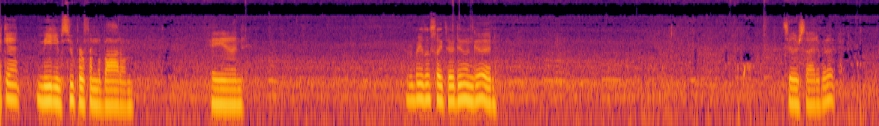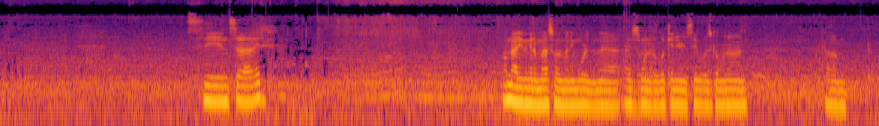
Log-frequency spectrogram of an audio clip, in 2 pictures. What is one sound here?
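Many bees buzz steadily close by.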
